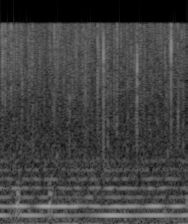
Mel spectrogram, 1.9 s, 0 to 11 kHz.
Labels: {"label": "biophony, midshipman", "recorder": "SoundTrap 500"}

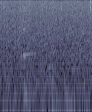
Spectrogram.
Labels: {"label": "ambient", "recorder": "HydroMoth"}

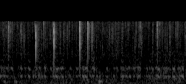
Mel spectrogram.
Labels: {"label": "anthrophony, mechanical", "recorder": "SoundTrap 300"}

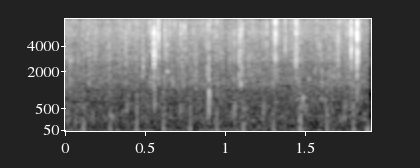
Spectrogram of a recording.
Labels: {"label": "biophony, crackle", "recorder": "SoundTrap 600"}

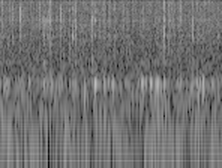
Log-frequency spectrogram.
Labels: {"label": "ambient", "recorder": "HydroMoth"}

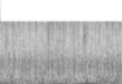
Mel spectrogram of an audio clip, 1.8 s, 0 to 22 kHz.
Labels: {"label": "biophony, rattle", "recorder": "SoundTrap 500"}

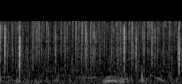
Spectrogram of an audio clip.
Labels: {"label": "biophony, cascading saw", "recorder": "SoundTrap 600 or HydroMoth"}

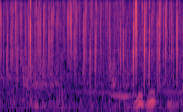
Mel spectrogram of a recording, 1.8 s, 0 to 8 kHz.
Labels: {"label": "biophony, cascading saw", "recorder": "SoundTrap 600 or HydroMoth"}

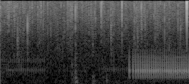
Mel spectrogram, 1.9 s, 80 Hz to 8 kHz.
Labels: {"label": "biophony, croak", "recorder": "SoundTrap 500"}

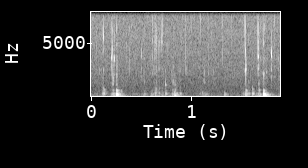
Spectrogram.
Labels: {"label": "geophony, waves", "recorder": "SoundTrap 300"}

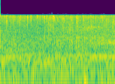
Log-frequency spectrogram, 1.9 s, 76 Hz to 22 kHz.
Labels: {"label": "anthrophony, boat engine", "recorder": "SoundTrap 500"}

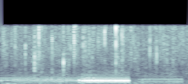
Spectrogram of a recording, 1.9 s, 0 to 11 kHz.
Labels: {"label": "biophony, croak", "recorder": "SoundTrap 500"}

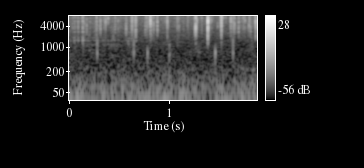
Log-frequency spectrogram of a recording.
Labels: {"label": "biophony, pulse", "recorder": "SoundTrap 300"}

